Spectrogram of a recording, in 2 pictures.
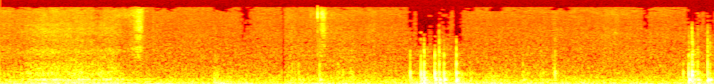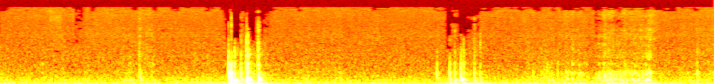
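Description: A closed red cloth hardcover book, solid and lying flat on a wooden table, is tapped with the fingertips and short nails of both hands. The sound is soft, low and muffled, with dull thuds and light scratchy brushes that die away almost at once.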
